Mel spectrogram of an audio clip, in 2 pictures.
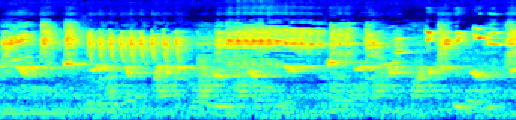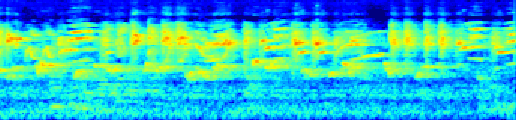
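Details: Vigorous 'gacor' song of a red siskin, a continuous stream of high, thin twitters, fast buzzy rattles and sweet chirps with no pauses.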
